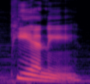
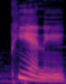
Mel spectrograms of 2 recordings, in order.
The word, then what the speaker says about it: peony: Now, it is pronounced Peony. Peony. I have been hearing some of you, Greg, call it Peony. That's not how you say it. At least I'm almost positive it's Peony.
